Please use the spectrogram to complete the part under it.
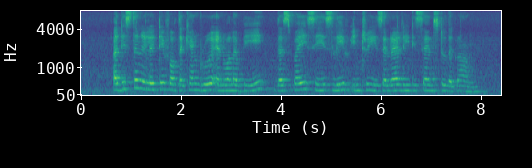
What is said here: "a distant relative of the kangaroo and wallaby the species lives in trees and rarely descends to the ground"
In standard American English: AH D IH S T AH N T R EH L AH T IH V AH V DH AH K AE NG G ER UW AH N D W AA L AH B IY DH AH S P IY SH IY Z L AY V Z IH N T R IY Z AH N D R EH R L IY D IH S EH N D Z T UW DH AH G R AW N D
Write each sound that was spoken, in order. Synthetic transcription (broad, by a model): AH D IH S T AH N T R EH L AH T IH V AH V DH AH K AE NG G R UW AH N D W AA L AH B IY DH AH S P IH S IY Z L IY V IH N T R IY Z AH N D R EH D L IY D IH S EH N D S T UW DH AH G R AW N D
